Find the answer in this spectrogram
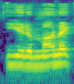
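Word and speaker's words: eudaimonic: of Happiness uh is a little harder to pronounce it's eudemonic happiness it's e-u-d-a-i-m-o-n-i-c and it it's not so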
